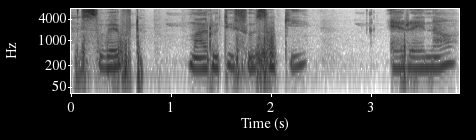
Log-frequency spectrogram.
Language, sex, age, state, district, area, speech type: Marathi, female, 18-30, Maharashtra, Ratnagiri, urban, spontaneous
